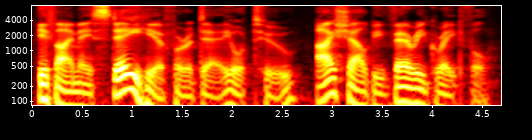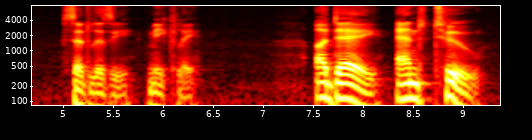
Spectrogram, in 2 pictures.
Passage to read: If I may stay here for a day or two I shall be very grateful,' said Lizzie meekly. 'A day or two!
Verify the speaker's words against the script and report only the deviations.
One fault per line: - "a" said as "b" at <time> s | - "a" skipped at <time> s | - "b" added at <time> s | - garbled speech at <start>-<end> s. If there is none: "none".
- "or" said as "and" at 8.3 s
